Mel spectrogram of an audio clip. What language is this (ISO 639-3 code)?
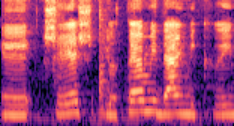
heb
